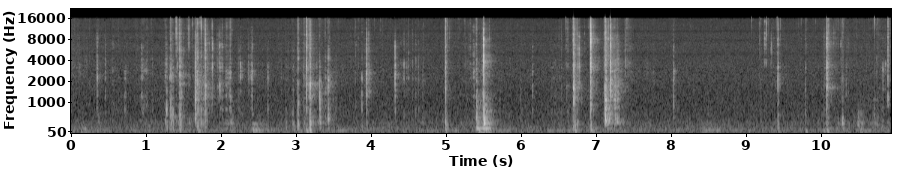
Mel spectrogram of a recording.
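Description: A dry, brown-and-cream striped solid bar of soap is held in the hand and shaved with a box cutter blade. Short, crisp scraping crackles come in irregular bursts, bright and brittle with almost no low end, each dying away quickly into quiet.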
